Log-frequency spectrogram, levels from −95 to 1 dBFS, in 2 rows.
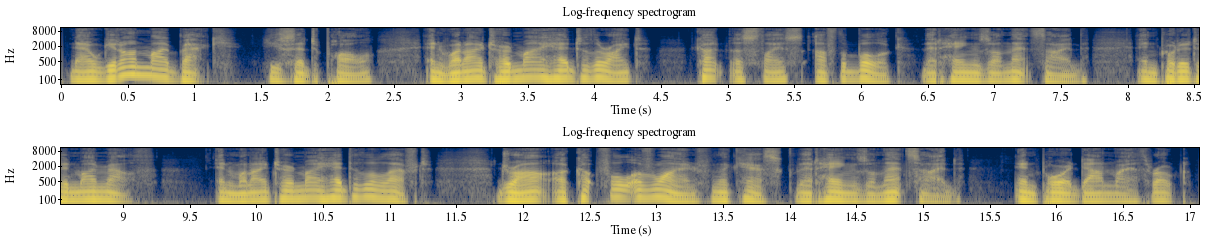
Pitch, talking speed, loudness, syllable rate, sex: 100 Hz, 220 wpm, -20 LUFS, 4.7 syllables/s, male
